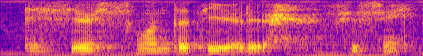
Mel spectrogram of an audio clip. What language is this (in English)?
English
